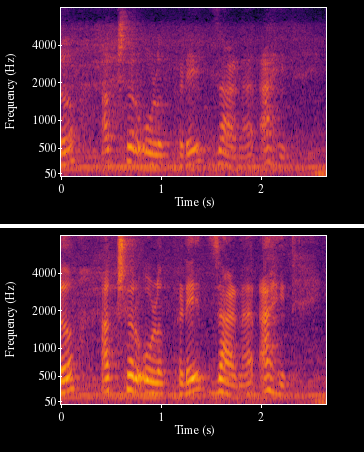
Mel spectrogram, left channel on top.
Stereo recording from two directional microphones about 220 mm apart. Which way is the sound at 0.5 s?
50° right (ahead or behind).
